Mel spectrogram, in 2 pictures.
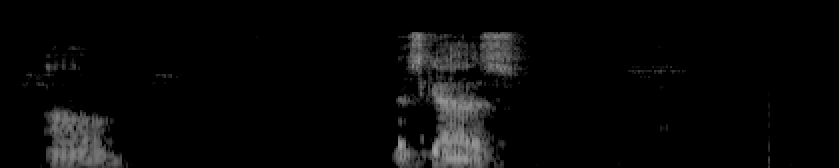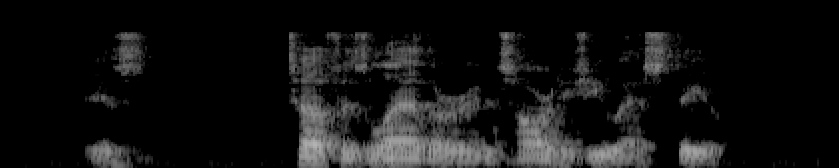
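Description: An older man speaks calmly and close to a microphone, with pauses.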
